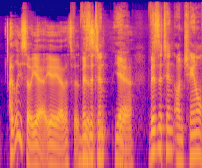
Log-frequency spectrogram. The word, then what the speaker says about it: VISITANT: Is that how you pronounce it right? VISITANT? I believe so. Yeah. That's VISITANT.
